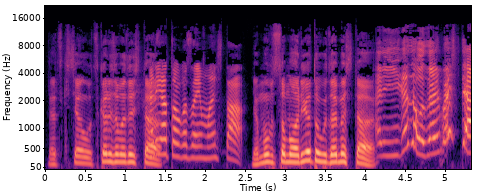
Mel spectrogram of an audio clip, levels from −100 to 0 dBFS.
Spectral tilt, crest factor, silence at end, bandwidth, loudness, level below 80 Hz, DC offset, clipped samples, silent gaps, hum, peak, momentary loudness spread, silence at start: -4.5 dB/octave; 20 dB; 0 s; 14 kHz; -22 LUFS; -56 dBFS; under 0.1%; under 0.1%; none; none; -2 dBFS; 9 LU; 0.05 s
